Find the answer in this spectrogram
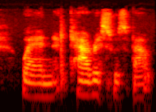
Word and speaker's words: Carys: But yeah, my second eldest, Caris, her name is spelt Carys, and a lot of the time people can't pronounce her name. For some reason, they pronounce it as Keris.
